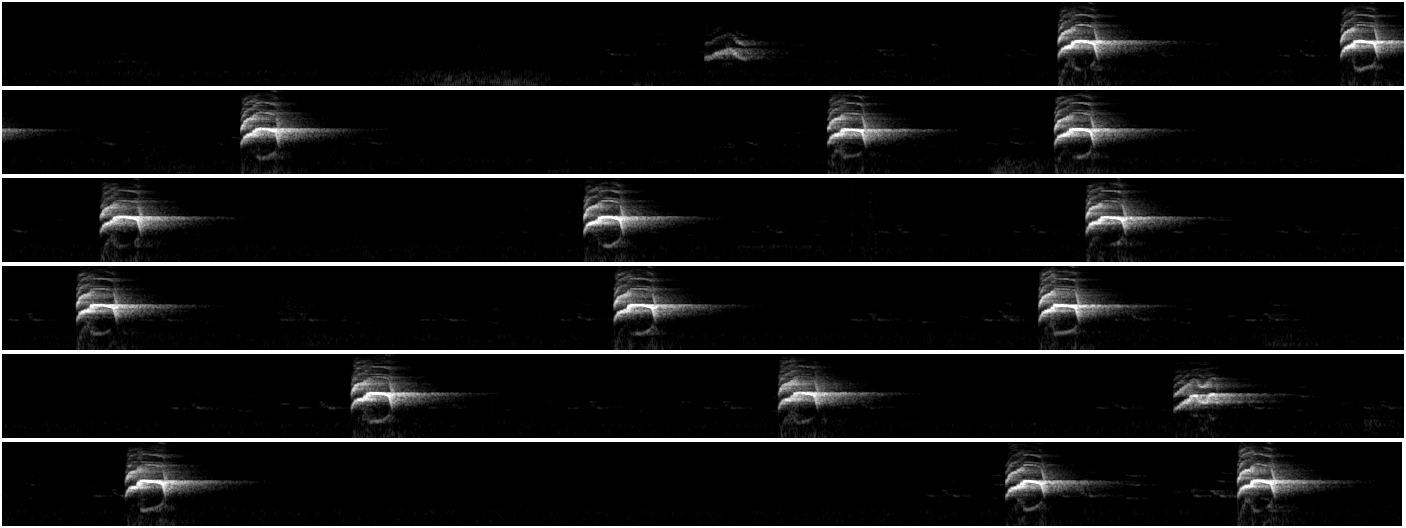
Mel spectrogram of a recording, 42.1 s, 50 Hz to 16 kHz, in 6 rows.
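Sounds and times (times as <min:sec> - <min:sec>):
cockatiel shrill contact calls: 0:31.9 - 0:32.4, 0:35.7 - 0:36.2, 0:40.1 - 0:40.6, 0:41.2 - 0:41.7.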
